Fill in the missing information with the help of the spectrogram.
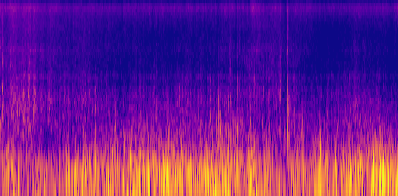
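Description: Wind buffeting the microphone during a downhill ski run, a low uneven rumble, with the faint hiss of skis sliding on groomed snow.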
